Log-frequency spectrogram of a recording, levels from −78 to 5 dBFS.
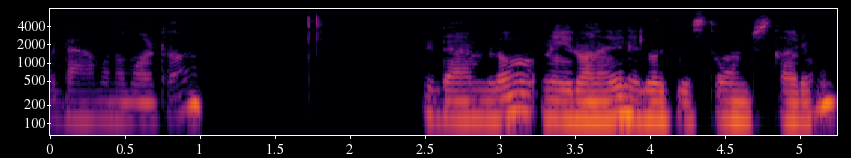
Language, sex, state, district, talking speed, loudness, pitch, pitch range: Telugu, male, Telangana, Nalgonda, 115 wpm, -33 LUFS, 115 Hz, 110-125 Hz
